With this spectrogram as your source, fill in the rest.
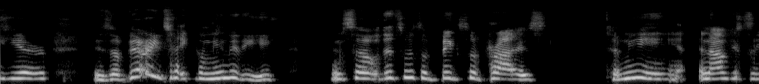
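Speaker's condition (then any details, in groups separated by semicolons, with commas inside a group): Cerebral palsy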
